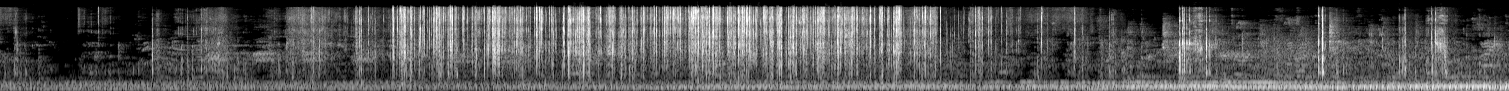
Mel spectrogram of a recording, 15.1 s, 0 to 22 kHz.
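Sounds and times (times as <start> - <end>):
plastic clicking and rattling: 2.8 - 11.2, 11.8 - 12.2, 13.2 - 14.6
toy motor humming: 2.9 - 11.2.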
